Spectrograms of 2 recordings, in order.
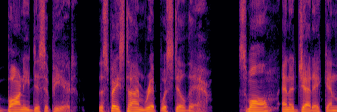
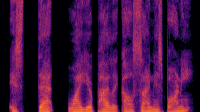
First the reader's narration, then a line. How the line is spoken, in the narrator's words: Jeremy leaned over to whisper to me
